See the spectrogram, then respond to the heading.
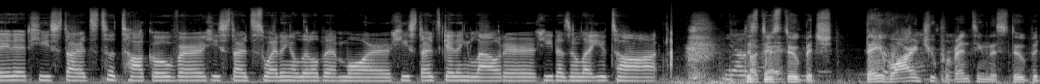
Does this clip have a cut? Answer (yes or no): yes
